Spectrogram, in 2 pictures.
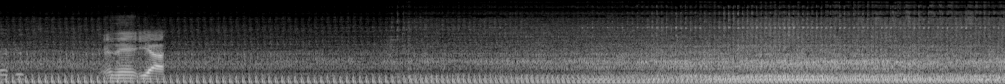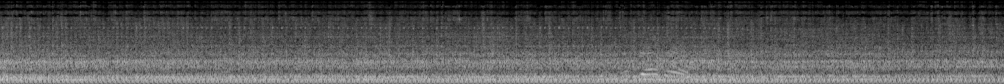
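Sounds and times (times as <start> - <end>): small gas engine running: 0.0 - 20.0.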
